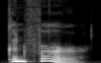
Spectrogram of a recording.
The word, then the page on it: confer: kənfə’ːr; カンファー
